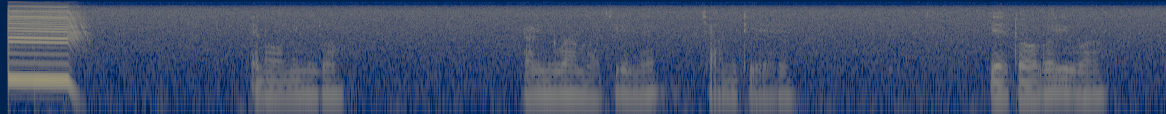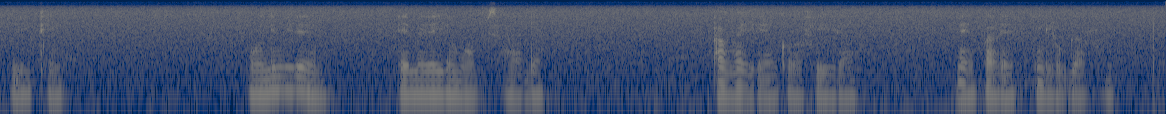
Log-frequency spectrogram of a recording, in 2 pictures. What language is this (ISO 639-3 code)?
xog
